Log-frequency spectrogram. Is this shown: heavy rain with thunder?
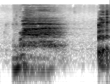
no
